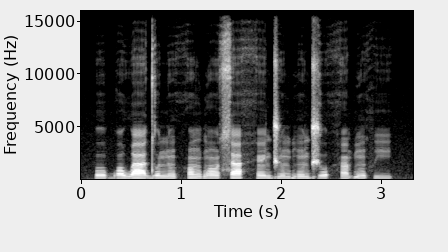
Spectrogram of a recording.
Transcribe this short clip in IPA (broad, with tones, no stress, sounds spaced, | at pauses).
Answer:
o˧ b ɔ˧ w aː˦˨ d o˨ n ũ˧ h ɔ̃˦ ɡ͡b ɔ̃˨ s a˦ h ɛ̃˨ d͡ʒ ũ˦ b ũ˦ d͡ʒ o˨ h ã˨ ɓ ũ˦˨ f i˨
